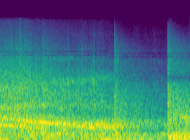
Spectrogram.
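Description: Film sound effect of a giant serpent monster roaring: a long, rumbling roar that falls slowly in pitch, mixed with a noisy blast, and cut off sharply at the end.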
